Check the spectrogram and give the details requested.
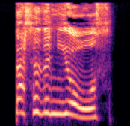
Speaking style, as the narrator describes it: snapped Margaret

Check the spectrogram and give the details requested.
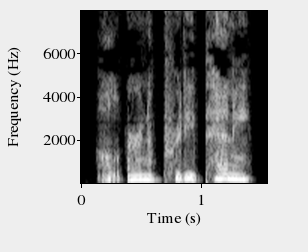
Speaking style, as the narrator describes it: she whispered

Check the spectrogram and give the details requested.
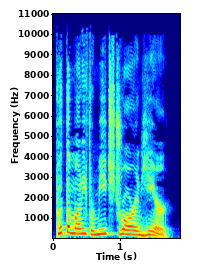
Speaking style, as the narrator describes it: Jenny yelled

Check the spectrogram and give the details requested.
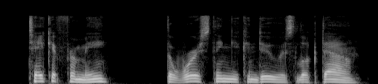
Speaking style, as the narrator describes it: In my regular, non-preacher voice, say, as calmly as possible

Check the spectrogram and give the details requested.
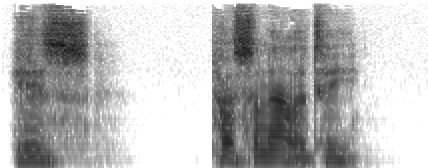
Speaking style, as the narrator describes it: chided the medium gently

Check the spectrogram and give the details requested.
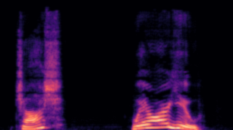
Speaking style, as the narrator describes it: she shouted, fear rising

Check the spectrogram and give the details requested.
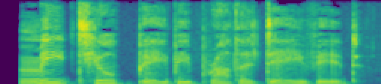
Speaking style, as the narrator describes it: Mother smiled softly

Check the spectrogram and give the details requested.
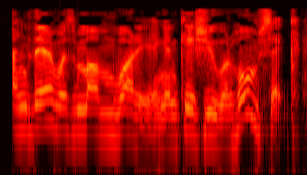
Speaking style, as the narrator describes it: her father laughingly remarked

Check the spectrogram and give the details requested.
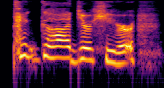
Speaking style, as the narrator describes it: Kylie exclaimed

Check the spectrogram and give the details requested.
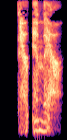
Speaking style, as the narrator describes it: she whispered to Bree

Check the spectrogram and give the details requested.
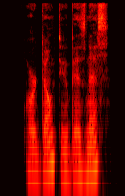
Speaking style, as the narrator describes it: muttered Benson

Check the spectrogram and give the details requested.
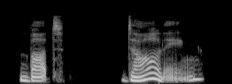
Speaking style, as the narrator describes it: Wickham lowered his voice seductively

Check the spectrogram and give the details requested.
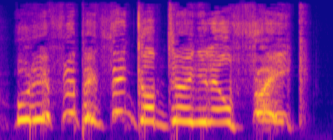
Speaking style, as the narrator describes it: yelled Norm

